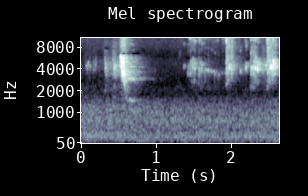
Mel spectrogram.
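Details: At a breeding colony, Asian house martins, flying very high, give short, dry chirps and buzzy twitters, high-pitched and scattered over a few seconds, with faint background hiss. Sparrows are contesting their nests.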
